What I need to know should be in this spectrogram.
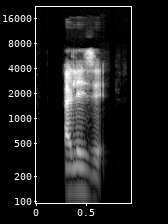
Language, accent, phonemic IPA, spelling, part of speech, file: French, France, /a.le.ze/, alléser, verb, LL-Q150 (fra)-alléser.wav
- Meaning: alternative form of aléser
